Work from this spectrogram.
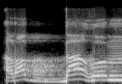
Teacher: भारी साउंड के साथ पढ़ा जाएगा क्योंकि जिस हल्क से ये हा अदा होता है उस हल्क का ताल्लुक सीने की तरफ है, मुंह की तरफ नहीं है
